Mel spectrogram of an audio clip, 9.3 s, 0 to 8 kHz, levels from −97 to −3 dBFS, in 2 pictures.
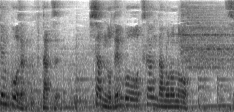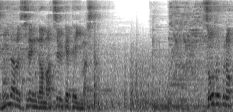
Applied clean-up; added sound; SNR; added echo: none; Thunder; 13 dB; reverberation time 0.5 s.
